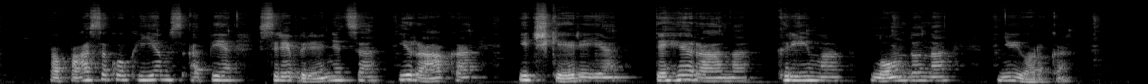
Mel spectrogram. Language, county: Lithuanian, Utena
